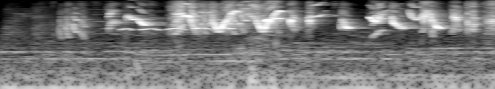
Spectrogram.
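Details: Black-winged starling, described as rarely encountered in the wild, giving dense rapid squeaky and harsh notes with slurred whistles, steadily repeated, starting softly and growing louder.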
